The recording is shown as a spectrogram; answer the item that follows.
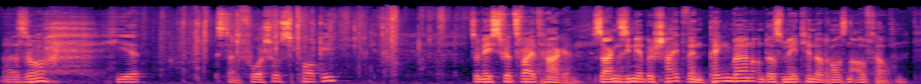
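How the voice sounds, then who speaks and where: An actor playing a wry, tough private detective in a German radio crime drama, speaking in a dry, sardonic, commanding way. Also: male voice, mid-range voice, unhurried, long pauses, a little hiss or hum, lightly acted. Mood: brisk, firm. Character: wry, tough private detective narrating his own case.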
